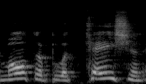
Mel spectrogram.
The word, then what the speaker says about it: multiplication: Then you have multiplication, and I want to emphasize that A right there is long at the end of a syllable. Usually the A will be long in front of the tion.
